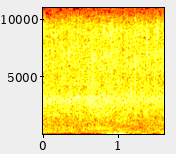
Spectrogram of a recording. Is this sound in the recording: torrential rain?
yes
